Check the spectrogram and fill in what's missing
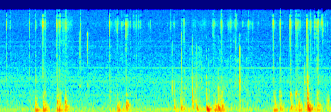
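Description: Fast, uneven clatter of keys on a computer keyboard during a Minecraft survival game, close and steady in short bursts, with no talk over it.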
